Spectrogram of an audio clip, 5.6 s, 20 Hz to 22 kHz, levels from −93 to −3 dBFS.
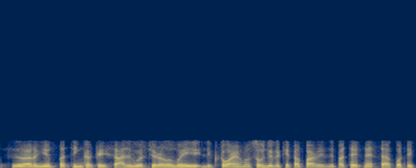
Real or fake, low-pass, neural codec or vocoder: fake; 3.6 kHz; codec, 16 kHz in and 24 kHz out, 0.9 kbps, LongCat-Audio-Codec, four codebook decoder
